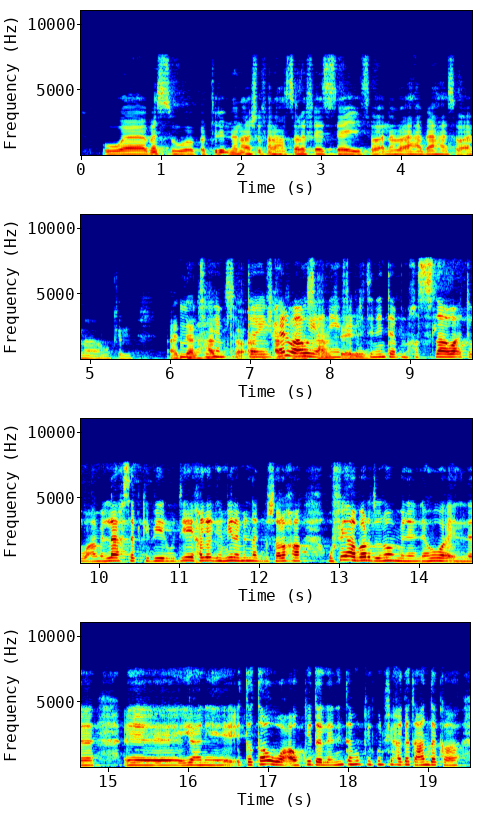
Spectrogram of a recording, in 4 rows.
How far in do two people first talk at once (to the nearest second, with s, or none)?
6 s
